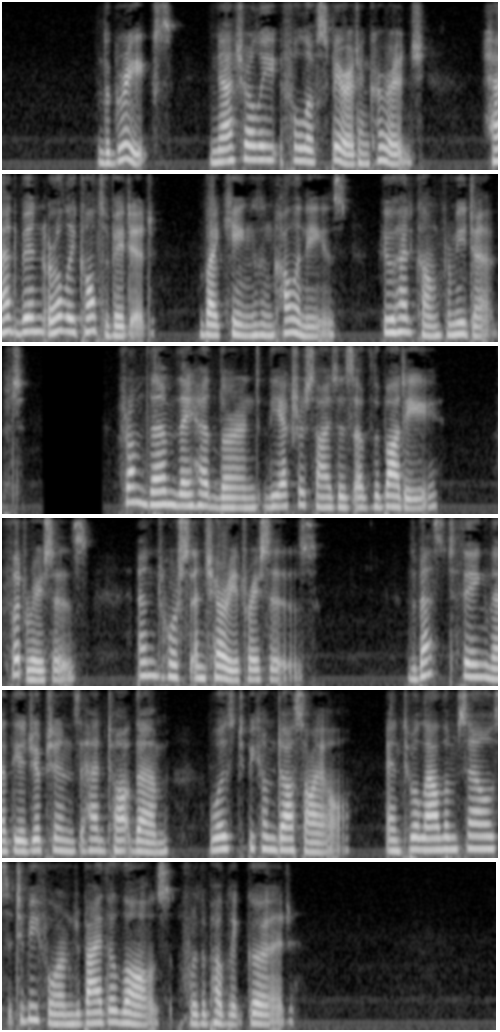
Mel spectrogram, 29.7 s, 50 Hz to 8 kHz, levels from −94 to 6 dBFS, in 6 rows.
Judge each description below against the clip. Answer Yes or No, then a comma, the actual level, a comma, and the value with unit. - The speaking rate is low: Yes, slow, 130 wpm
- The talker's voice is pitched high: Yes, high, 195 Hz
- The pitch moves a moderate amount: Yes, average, 3.9 semitones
